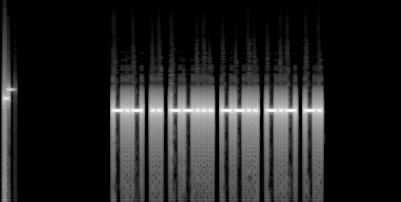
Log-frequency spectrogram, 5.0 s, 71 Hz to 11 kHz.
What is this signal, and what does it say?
Morse code, heard as a keyed tone, about 29 wpm, 700 Hz. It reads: KI7ZKN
